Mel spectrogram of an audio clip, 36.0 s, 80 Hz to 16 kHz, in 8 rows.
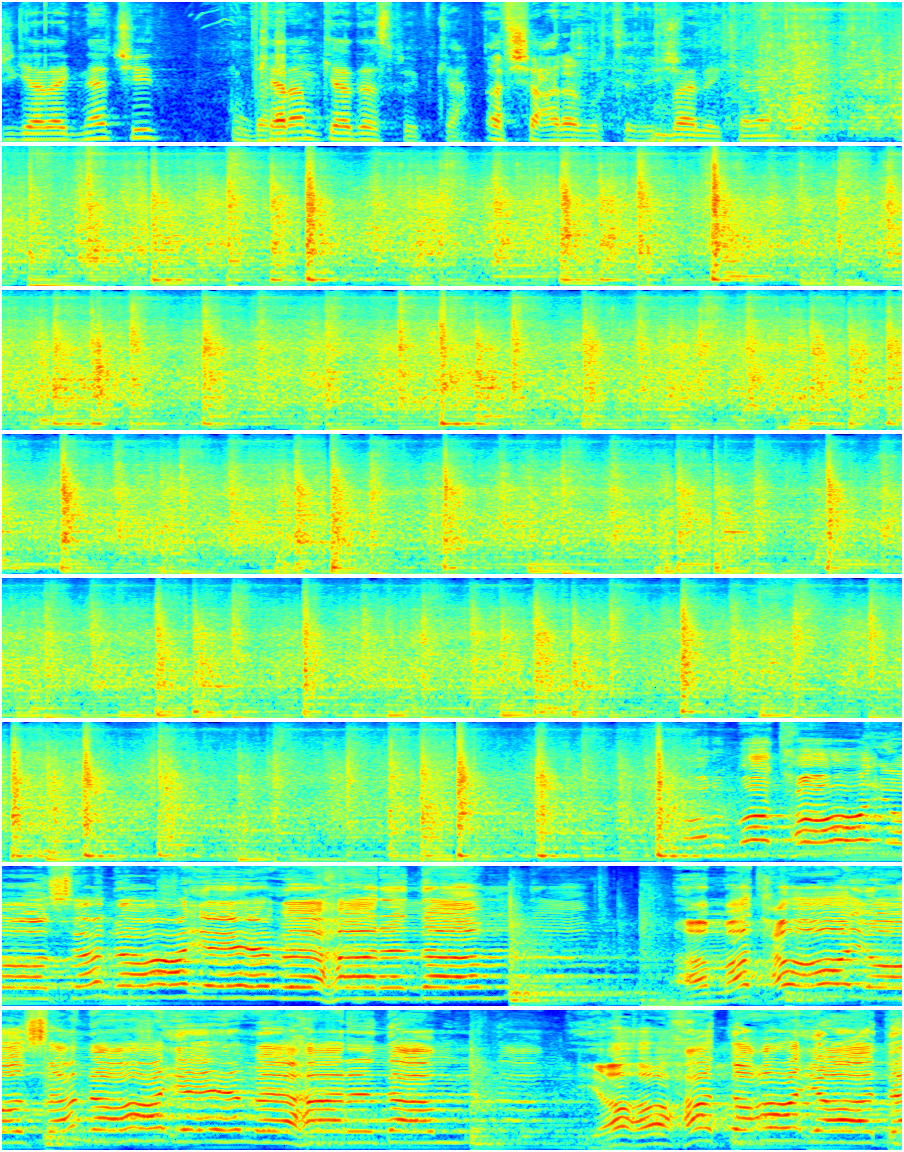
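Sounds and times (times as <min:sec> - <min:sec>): frame drum struck by hand: 0:03.7 - 0:36.0.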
